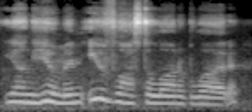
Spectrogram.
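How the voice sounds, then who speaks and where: A woman's voice: fairly high pitch, measured pace, dark tone, a little hiss or hum. A woman playing a cocky, teasing werewolf in a scripted audio roleplay, sardonic and protective with an edge of menace, speaking to the listener. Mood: cocky, taunting. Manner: sardonic, taunting, playful.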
